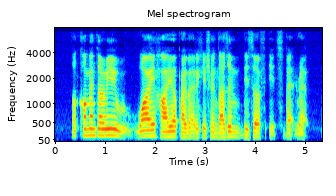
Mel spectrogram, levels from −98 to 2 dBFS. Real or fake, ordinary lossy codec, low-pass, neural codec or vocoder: fake; none; 7.2 kHz; autoencoder, 48 kHz, 32 numbers a frame, DAC-VAE, trained on Japanese speech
